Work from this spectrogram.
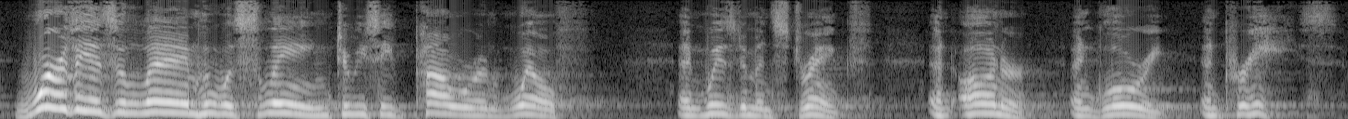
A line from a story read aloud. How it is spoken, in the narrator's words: In a loud voice they sang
